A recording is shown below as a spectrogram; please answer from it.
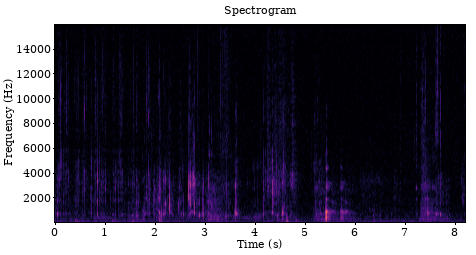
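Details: German Shepherd dog munching on fruit and vegetable pieces: steady soft chewing punctuated by occasional loud snapping crunches, one standout crack past the halfway point, otherwise close and quiet.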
